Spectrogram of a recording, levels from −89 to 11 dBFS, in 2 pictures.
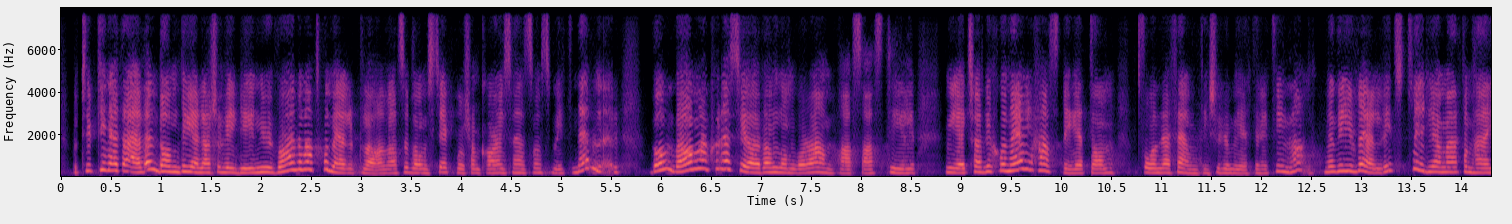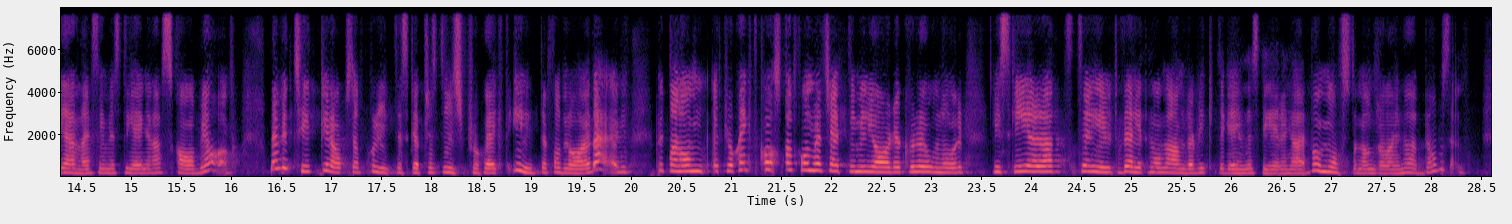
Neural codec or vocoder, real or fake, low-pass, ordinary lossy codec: codec, 16 kHz, 1 kbps, FreqCodec, smaller model; fake; none; none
